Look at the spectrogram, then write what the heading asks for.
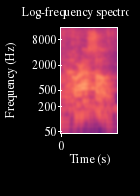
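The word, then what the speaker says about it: corazón: Курасон. – Эль курасон, да? – Курасон. – Знак ударения почему? Потому что если бы его не было, то по правилу ударение ставилось бы на предпоследний слог. Эль курасон.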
